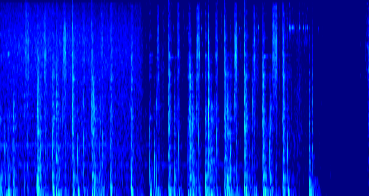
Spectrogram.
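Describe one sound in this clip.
Boots clang on metal ladder rungs in quick, regular steps.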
